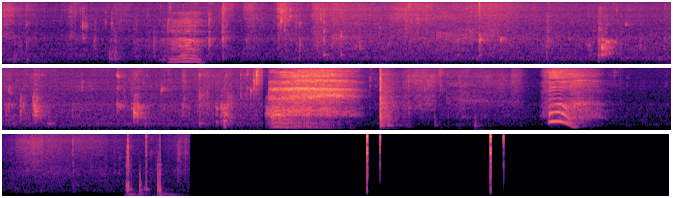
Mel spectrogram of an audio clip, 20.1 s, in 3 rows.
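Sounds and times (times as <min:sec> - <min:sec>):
person chewing: 0:00.0 - 0:09.4.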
